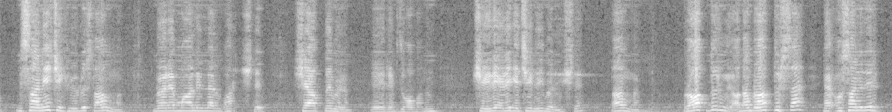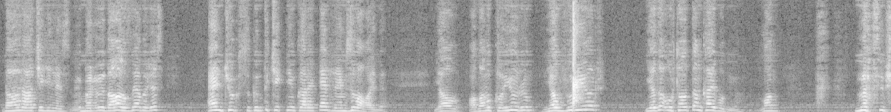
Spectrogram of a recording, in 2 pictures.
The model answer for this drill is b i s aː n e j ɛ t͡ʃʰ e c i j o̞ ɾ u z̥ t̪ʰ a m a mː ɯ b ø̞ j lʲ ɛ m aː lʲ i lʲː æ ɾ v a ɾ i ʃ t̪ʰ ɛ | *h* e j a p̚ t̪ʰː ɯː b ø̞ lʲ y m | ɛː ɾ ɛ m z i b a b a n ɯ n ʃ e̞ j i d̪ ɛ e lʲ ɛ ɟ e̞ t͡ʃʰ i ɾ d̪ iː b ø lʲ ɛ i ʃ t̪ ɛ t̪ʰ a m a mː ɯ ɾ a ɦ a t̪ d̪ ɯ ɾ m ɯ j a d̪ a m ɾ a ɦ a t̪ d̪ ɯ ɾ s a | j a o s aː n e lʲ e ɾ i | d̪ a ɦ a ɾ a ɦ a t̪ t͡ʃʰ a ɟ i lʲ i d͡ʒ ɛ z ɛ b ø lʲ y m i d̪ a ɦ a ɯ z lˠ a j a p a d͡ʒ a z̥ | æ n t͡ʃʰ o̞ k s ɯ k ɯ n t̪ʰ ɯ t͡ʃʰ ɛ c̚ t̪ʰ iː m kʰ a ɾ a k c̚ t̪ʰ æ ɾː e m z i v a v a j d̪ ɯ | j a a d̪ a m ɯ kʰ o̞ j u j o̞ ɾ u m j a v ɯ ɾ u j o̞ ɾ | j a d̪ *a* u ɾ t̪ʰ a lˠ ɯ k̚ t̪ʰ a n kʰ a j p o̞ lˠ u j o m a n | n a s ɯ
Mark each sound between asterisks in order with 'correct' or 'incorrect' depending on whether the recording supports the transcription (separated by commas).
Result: incorrect, correct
